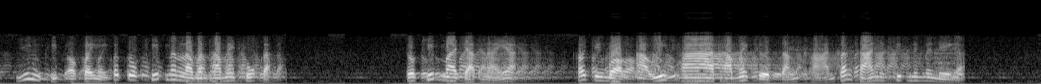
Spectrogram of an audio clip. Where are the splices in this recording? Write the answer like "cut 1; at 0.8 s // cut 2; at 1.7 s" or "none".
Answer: cut 1; at 1.1 s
